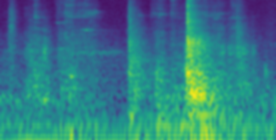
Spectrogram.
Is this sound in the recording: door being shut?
yes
